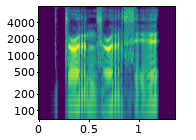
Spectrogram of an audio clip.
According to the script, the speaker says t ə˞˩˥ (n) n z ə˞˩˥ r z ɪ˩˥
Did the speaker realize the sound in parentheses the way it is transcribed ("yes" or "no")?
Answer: no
